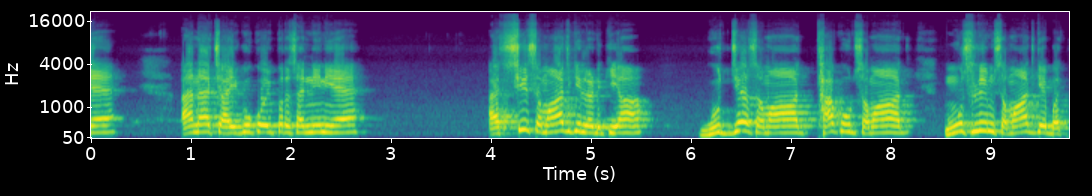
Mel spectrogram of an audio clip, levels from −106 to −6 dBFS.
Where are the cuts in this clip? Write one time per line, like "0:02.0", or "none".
none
